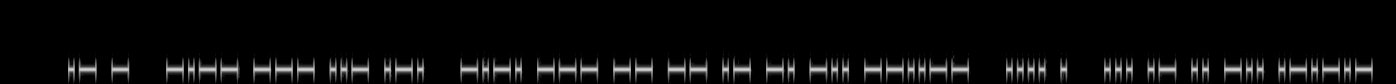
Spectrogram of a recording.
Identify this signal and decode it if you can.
Morse code, heard as a keyed tone, about 22 wpm, 700 Hz. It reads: AT YOUR COMMAND, HE SAID.
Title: Sentences from Top 1600 Words 22wpm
